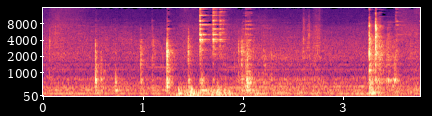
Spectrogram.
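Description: Light clinks and rattles of metal utensils shifting in a cutlery drawer aboard a 2016 Azimut 55 S yacht, a few scattered bursts with a sharper jingle near the end.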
